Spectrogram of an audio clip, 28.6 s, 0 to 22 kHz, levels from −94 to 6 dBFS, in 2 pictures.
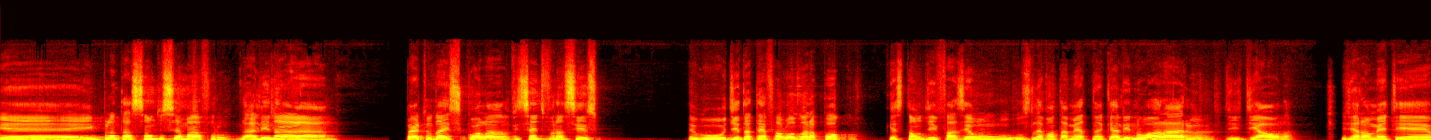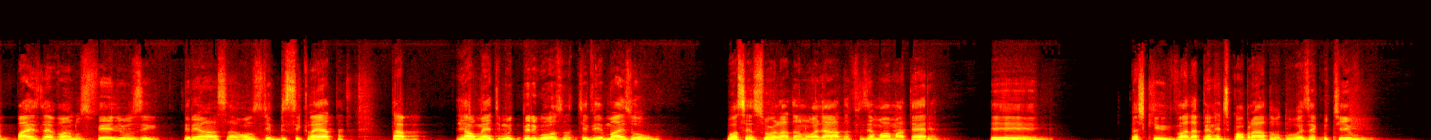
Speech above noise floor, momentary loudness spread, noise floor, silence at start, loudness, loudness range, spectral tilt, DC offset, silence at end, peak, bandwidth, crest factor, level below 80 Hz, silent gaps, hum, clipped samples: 62 dB; 10 LU; -83 dBFS; 0 s; -21 LUFS; 3 LU; -5 dB/octave; under 0.1%; 0.6 s; -6 dBFS; 15 kHz; 14 dB; -66 dBFS; none; none; under 0.1%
